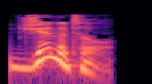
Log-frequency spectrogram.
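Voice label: "genital", British English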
